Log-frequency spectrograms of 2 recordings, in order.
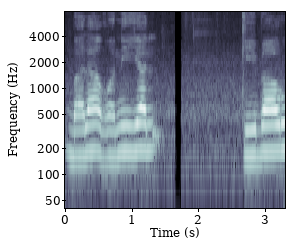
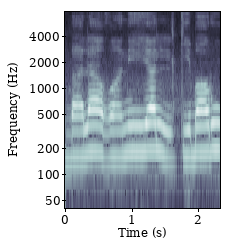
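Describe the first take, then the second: First: بلغنی الکبر drawn out slowly, ر in الکبر kept heavy; slower repeat of بلغنی الکبر; slow recitation. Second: الکبر ending in a heavy, full ر; thick ra. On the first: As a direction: stretch out بلغنی الکبر with care. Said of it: "کبر کا بریک ہے". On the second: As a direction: recite الکبر with a darkened ر. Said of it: "را موٹا ہے". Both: Shown as a demonstration.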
